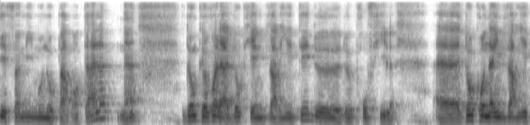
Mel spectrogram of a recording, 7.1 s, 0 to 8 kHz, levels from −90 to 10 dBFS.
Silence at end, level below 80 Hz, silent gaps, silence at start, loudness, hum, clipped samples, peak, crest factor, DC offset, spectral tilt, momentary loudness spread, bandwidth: 0 s; -46 dBFS; none; 0 s; -21 LUFS; none; under 0.1%; -2 dBFS; 18 dB; under 0.1%; -6 dB/octave; 12 LU; 7.6 kHz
